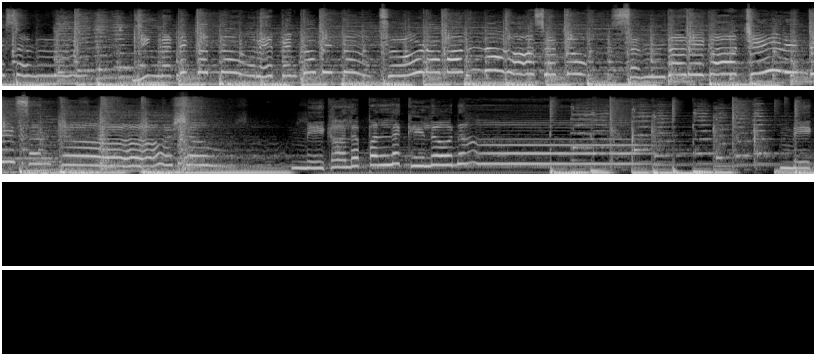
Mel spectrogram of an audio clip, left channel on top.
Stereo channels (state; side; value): silent; right; digital silence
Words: నిన్నటి కథ రేపెంత వింత చూడమన్న ఆశతో సందడిగా చేరింది సంతోషం మేఘాల పల్లకిలోనా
